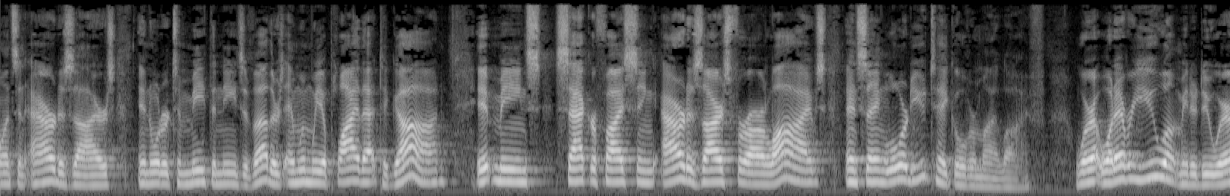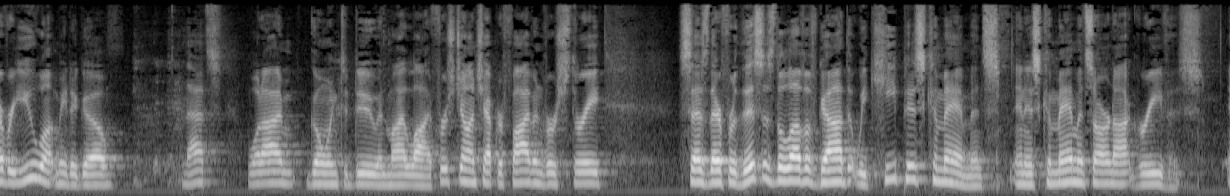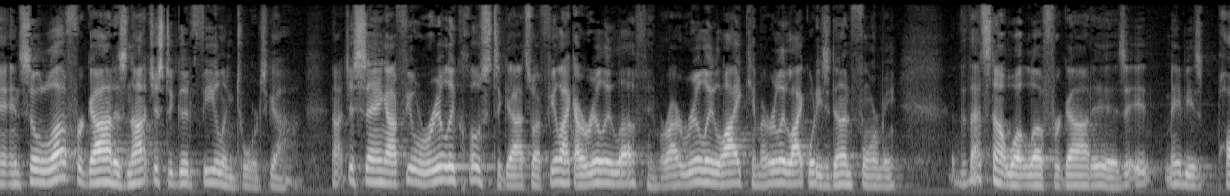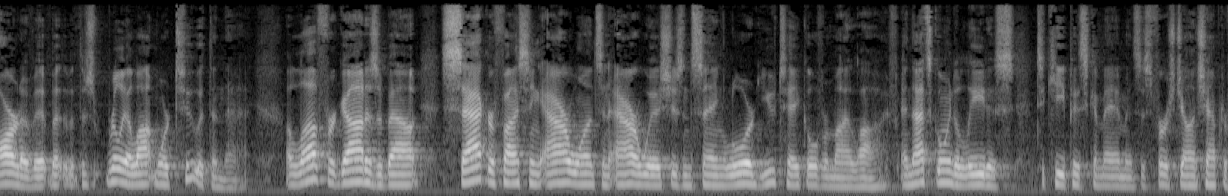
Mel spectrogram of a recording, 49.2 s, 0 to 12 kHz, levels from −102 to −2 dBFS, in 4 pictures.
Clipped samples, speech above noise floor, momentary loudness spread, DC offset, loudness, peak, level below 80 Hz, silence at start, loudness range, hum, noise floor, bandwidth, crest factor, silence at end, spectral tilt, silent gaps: under 0.1%; 31 dB; 14 LU; under 0.1%; -27 LUFS; -6 dBFS; -68 dBFS; 0 s; 8 LU; none; -58 dBFS; 11.5 kHz; 22 dB; 0 s; -5 dB/octave; none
